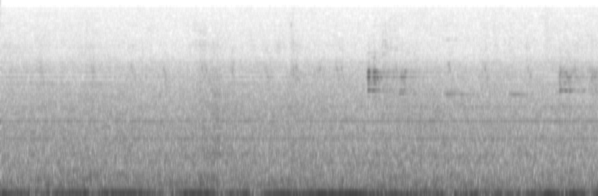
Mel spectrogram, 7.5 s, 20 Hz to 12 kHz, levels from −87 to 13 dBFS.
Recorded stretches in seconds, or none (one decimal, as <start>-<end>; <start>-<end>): 1.5-2.8; 3.6-6.8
